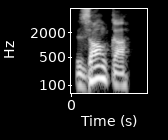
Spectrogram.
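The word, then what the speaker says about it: Csonka: The best one was Larry Szonka. – Okay. Never again. – It's pronounced Szonka.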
